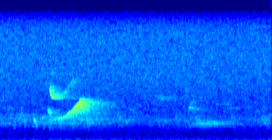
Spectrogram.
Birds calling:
Iiwi (Drepanis coccinea), Omao (Myadestes obscurus), Apapane (Himatione sanguinea)

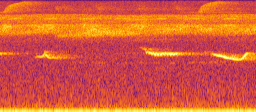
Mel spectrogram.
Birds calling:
Hauxwell's Thrush (Turdus hauxwelli), unidentified bird, Elegant Woodcreeper (Xiphorhynchus elegans)

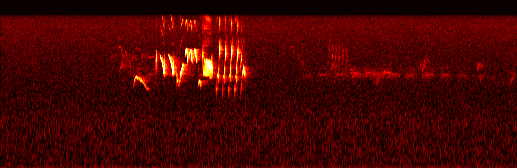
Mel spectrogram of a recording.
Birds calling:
Mountain Chickadee (Poecile gambeli), Fox Sparrow (Passerella iliaca)

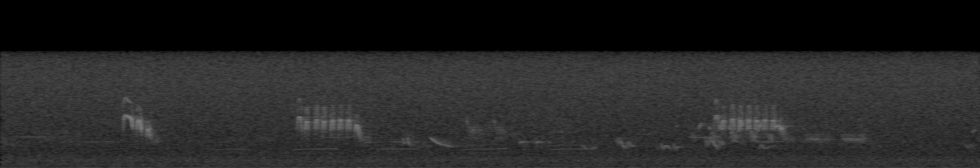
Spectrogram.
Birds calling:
Mountain Chickadee (Poecile gambeli), Western Tanager (Piranga ludoviciana), Red-breasted Nuthatch (Sitta canadensis)

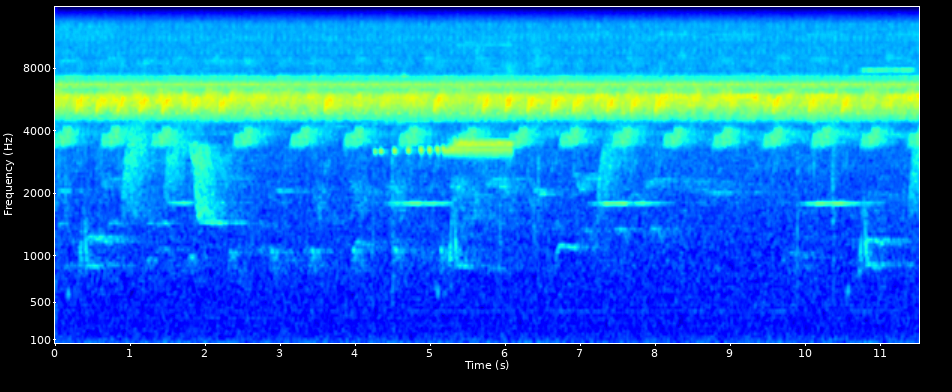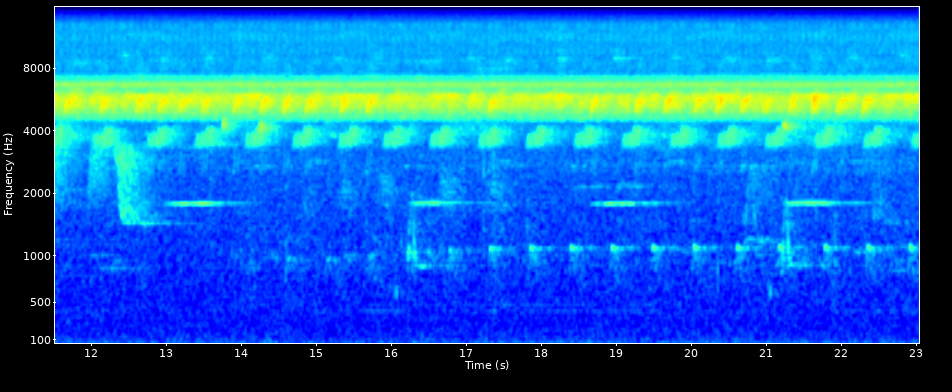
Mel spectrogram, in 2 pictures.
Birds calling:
Hauxwell's Thrush (Turdus hauxwelli), Collared Trogon (Trogon collaris), Gray Antbird (Cercomacra cinerascens), Russet-backed Oropendola (Psarocolius angustifrons), Screaming Piha (Lipaugus vociferans), Ringed Woodpecker (Celeus torquatus), Black-tailed Trogon (Trogon melanurus)

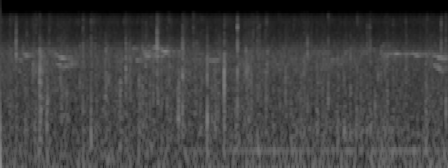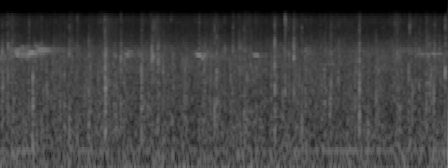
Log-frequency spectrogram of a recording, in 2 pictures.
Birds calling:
Hawaii Akepa (Loxops coccineus), Hawaii Amakihi (Chlorodrepanis virens)

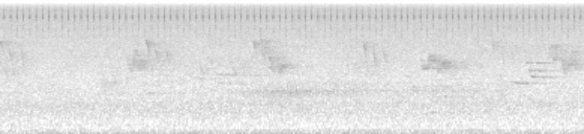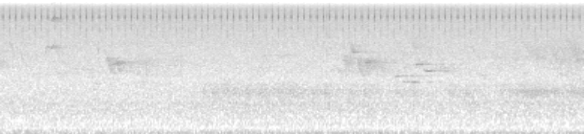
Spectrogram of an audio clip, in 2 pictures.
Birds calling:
American Goldfinch (Spinus tristis), Red-eyed Vireo (Vireo olivaceus), Wood Thrush (Hylocichla mustelina)

